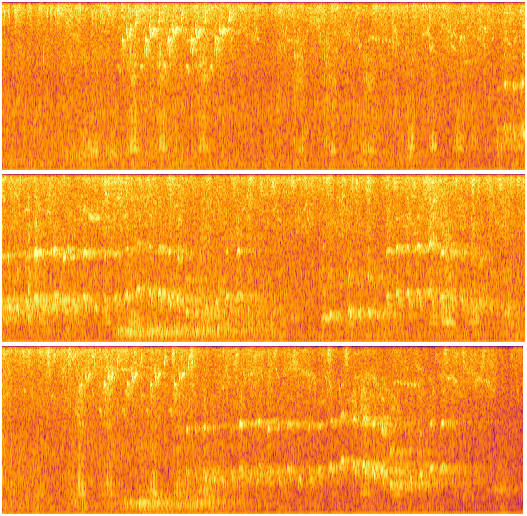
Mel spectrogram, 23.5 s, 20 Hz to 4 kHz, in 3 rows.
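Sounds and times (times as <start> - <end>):
birds: 0.0 - 23.5.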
